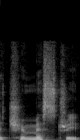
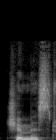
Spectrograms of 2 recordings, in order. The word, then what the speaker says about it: chemistry: زیادتر دوستای ما لغت chemistry تلفظ میکنن که کاملا اشتباه است. chemistry نیست. chemistry تلفظ کنین دوستای عزیز.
